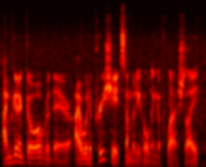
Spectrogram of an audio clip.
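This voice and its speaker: Deeper voiced guy playing tabletop rpg, informal and joking, little noise behind. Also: big pitch swings, very fast, low-quality recording. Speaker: tabletop game player. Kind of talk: casual in-character game play talk.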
